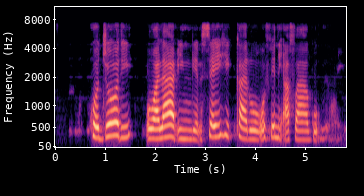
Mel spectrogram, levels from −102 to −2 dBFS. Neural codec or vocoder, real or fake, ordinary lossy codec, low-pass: codec, 16 kHz, 2 kbps, FunCodec, trained on LibriTTS, 25 frames a second; fake; MP3, 96 kbps; 7.2 kHz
